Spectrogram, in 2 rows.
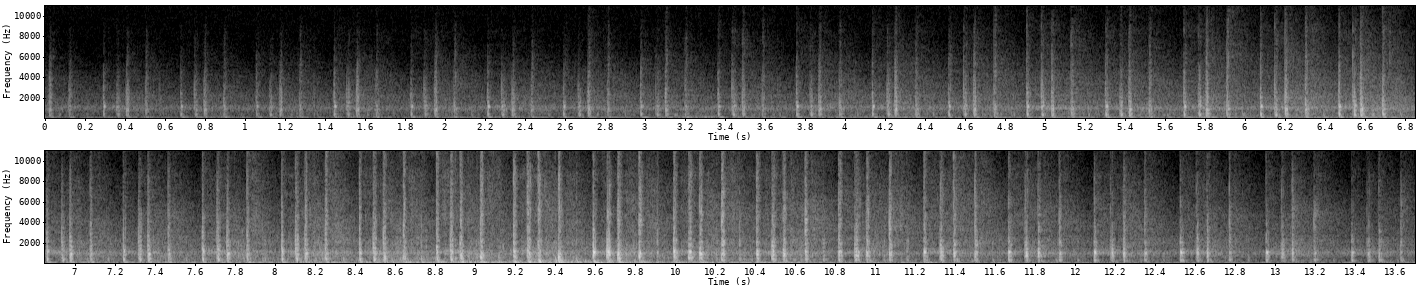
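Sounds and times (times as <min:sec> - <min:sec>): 
horse galloping past with hooves clattering on asphalt: 0:00.0 - 0:13.6.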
